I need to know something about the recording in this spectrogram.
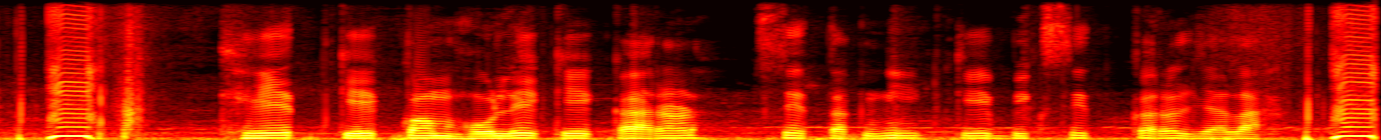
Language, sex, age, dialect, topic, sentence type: Bhojpuri, male, 18-24, Western, agriculture, statement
